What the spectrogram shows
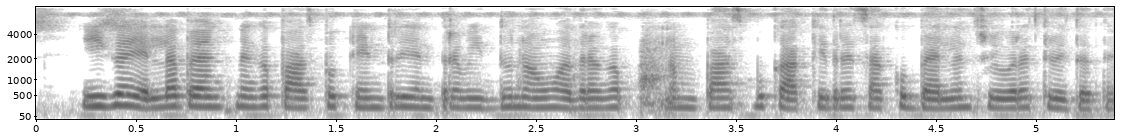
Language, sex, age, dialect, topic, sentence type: Kannada, male, 18-24, Central, banking, statement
